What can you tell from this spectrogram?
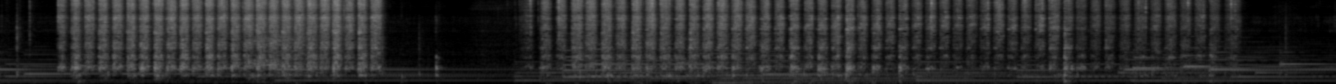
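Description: Coarse sandpaper rubbed rapidly back and forth on a diecast model car part, flattening its surface so two parts will meet. It goes in two spells with a pause of about a second between them, over background music.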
